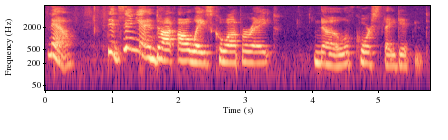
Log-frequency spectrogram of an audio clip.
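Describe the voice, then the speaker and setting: A woman storyteller reading expressively for children in a deliberate, teacherly manner. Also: mid-range voice, lively intonation.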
